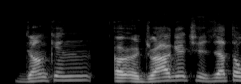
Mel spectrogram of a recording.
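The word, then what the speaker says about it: Dragić: or Jimmy at the 3, and then Tyler at the 2, and then Dragic is at that point, and Duncan Robinson is coming off the bench.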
